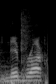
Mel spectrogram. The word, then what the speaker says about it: Nibroc: or right trigger uh where did the name nib rock rock come from well my first name is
